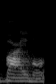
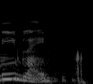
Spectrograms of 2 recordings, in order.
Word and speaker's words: Bible: name last name was Bible that would be funny and he didn't miss a beat before he said actually it's pronounced Bob bibley and I was like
